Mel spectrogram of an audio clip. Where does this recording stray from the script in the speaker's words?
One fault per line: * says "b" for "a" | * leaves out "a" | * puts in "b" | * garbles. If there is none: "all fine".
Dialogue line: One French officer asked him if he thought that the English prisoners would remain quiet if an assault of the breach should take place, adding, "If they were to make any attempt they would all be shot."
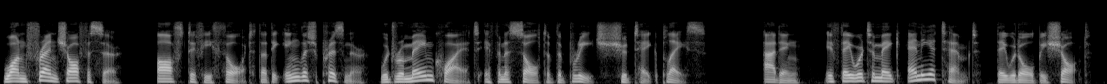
* leaves out "him"
* says "prisoner" for "prisoners"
